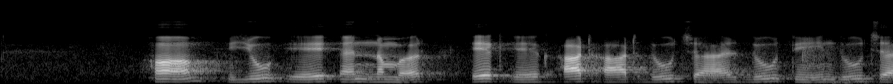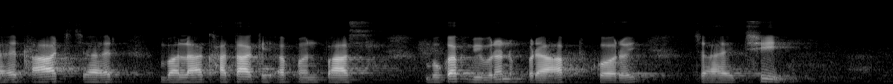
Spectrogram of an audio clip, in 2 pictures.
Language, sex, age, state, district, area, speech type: Maithili, male, 45-60, Bihar, Madhubani, rural, read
